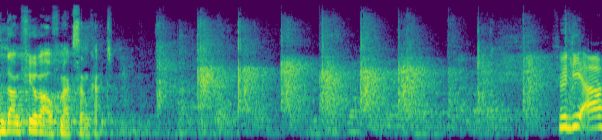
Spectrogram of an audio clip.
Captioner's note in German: Beifall Freie Demokraten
